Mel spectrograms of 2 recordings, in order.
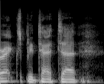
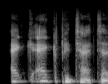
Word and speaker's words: Ekpiteta: We've got Wright in goal, a back four of Bachelor Expiteta, Ekpiteta, not Expiteta.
